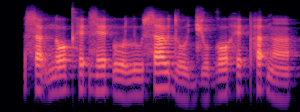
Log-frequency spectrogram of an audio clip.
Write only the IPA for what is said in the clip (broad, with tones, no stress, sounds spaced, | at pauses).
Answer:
sʰ a̰˦˨ ʊ̯ n ɔ˦ kʰ ɛ˦ ʔ z ɛ˦ ʔ o˨ l u˨ sʰ a˦ ʊ̯ d o˨ ʊ̯ d͡ʑ o˨ ɡ ɔ˦ h ɛ˦ ʔ pʰ ä˦ ʔ ɡ ã˨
